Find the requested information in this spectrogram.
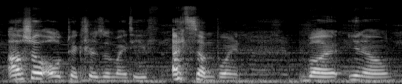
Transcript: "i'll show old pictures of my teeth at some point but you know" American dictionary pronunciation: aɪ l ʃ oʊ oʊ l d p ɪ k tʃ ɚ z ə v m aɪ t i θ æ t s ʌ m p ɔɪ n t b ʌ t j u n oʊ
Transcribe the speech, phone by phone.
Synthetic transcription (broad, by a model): aɪ l ʃ oʊ oʊ l d p ɪ k tʃ ɚ z ə v m aɪ t i f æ t s ʌ m p ɔɪ n t b ʌ t j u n oʊ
